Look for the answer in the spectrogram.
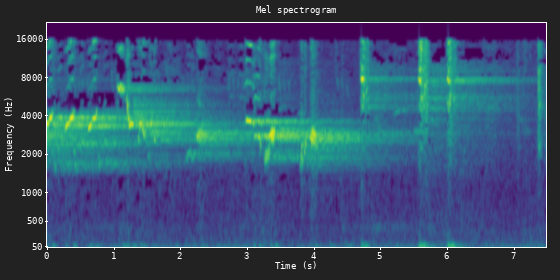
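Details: Magpie-robin song meant to rouse other birds into singing and tail-spreading: long ringing whistles sliding downward in a run of phrases, then several crisp clicks and a few brief high notes as it fades.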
